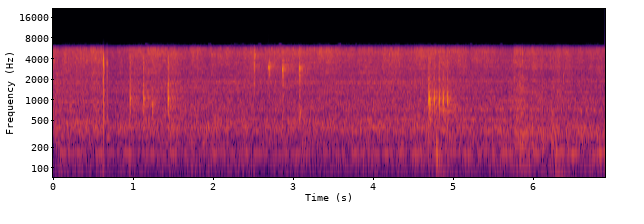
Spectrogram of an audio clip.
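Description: Kittens' claws scratching and scrabbling on a cardboard box: a few light scratchy clicks, then a quick rattle of them about five seconds in, over a steady hiss and faint hum.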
